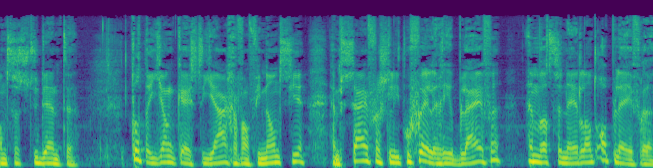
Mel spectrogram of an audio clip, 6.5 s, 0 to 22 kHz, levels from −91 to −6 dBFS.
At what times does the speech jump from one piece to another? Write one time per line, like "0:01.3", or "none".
0:01.4
0:04.0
